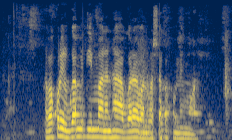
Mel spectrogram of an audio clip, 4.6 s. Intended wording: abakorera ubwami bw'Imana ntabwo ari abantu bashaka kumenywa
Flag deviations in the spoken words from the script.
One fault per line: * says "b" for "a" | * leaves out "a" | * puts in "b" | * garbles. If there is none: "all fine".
all fine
